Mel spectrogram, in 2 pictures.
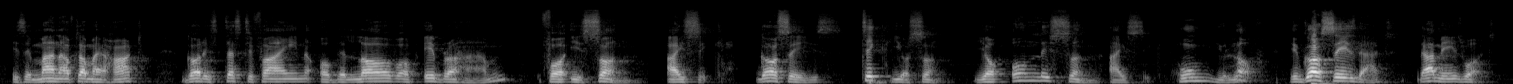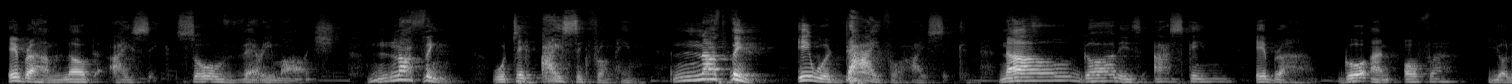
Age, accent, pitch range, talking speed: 60-79, Nigerian, 110-180 Hz, 125 wpm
